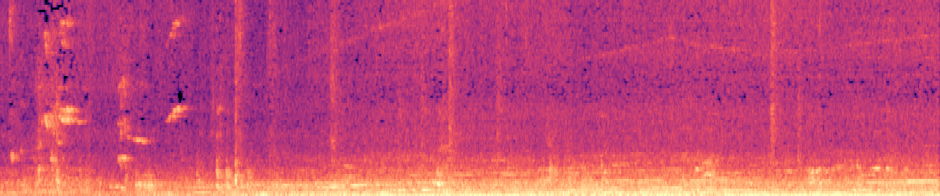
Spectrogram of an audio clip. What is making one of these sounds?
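A bus rattles and creaks as it moves.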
